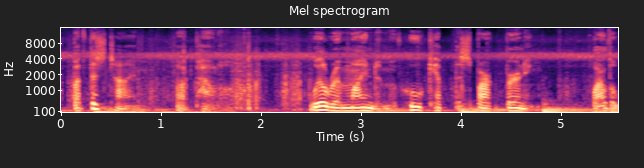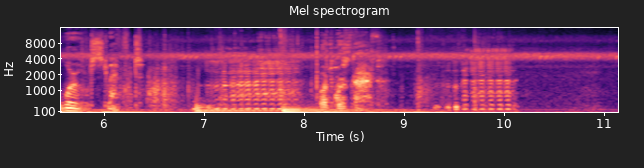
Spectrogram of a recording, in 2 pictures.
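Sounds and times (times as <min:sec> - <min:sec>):
steady high insect-like hum: 0:00.0 - 0:11.1
speech: 0:00.1 - 0:01.7, 0:02.5 - 0:07.5, 0:08.2 - 0:08.8
goat bleating: 0:06.9 - 0:08.6, 0:09.3 - 0:10.2.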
